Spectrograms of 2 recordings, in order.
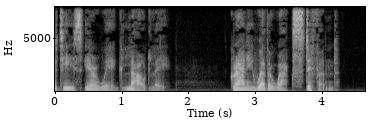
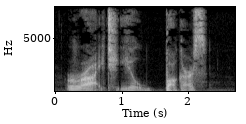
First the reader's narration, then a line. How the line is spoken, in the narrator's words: Nanny Ogg heard her mutter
